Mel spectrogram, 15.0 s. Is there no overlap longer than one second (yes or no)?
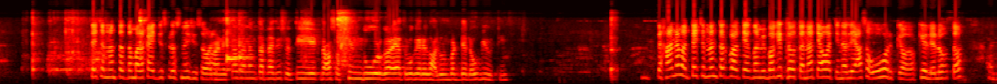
yes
